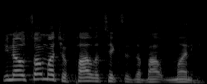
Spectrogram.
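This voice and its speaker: An actor playing a courteous, image-conscious politician in a staged play reading, measured and placating. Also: male voice, a little high, sing-song, pushed and bright. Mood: earnest.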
